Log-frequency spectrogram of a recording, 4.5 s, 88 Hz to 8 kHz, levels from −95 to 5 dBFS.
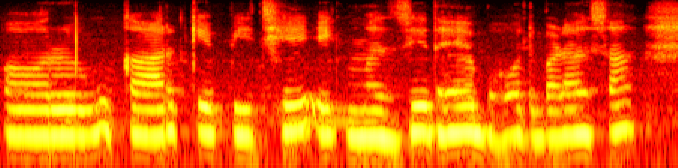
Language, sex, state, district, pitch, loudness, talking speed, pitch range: Hindi, female, Uttar Pradesh, Shamli, 220 Hz, -16 LUFS, 135 wpm, 210-235 Hz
